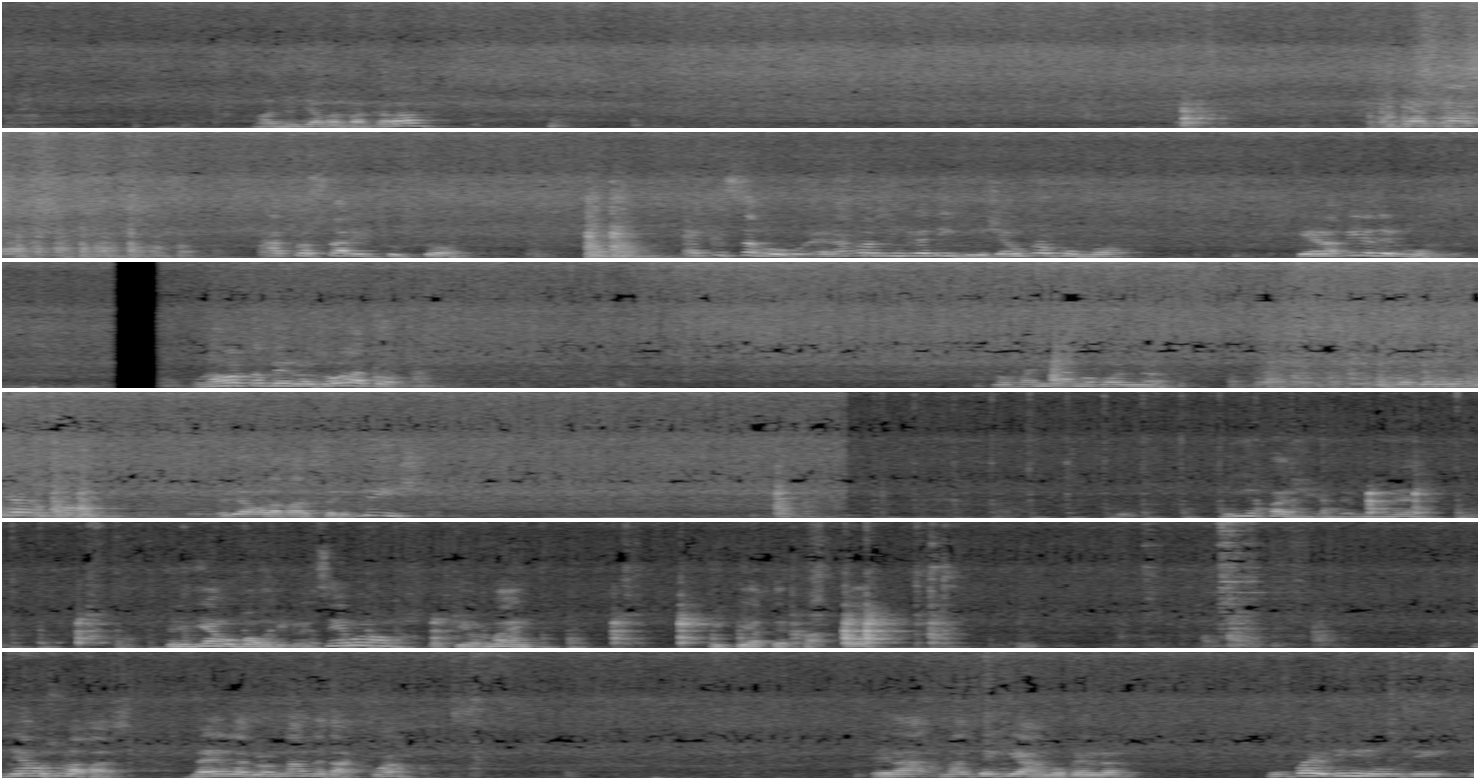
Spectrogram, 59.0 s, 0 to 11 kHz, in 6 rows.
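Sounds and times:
frying pan sizzling: 0.0s - 59.0s
faint tongs tapping: 34.7s - 40.5s.

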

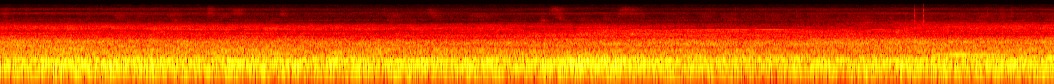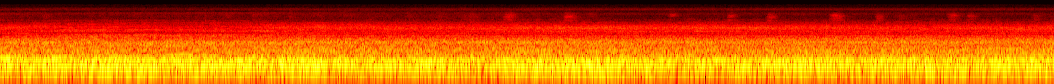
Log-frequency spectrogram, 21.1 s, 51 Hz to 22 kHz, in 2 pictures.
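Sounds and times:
steady rushing noise: 0.0s - 21.0s.

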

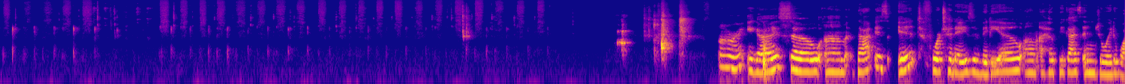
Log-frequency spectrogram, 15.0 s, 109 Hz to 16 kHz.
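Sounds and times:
spray bottle spritzes: 0.0s - 7.4s.

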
